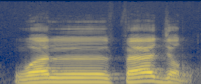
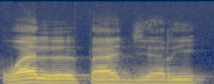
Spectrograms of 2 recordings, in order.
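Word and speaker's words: وَالْفَجْر: ta Wat WAnya fathah Perhatikan cara bacanya walfajr walfajr walfajr bukan dibaca walfajri bukan Wal walaj rnya hilang enggak ada walaj tapi yang dibaca walajr wayalin asr Gimana wayalin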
